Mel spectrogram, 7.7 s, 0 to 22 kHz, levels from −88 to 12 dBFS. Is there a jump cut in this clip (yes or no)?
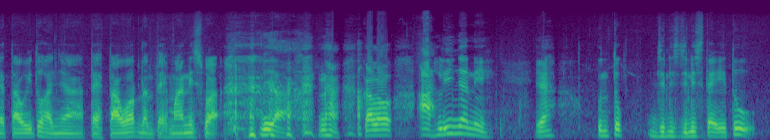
no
